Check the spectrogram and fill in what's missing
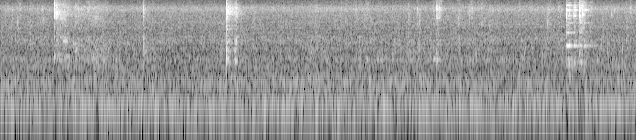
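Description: A salmon head simmers and sizzles in coconut milk in a pan, a steady bubbling bed broken by a few soft scrapes and clinks of a stirring utensil.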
